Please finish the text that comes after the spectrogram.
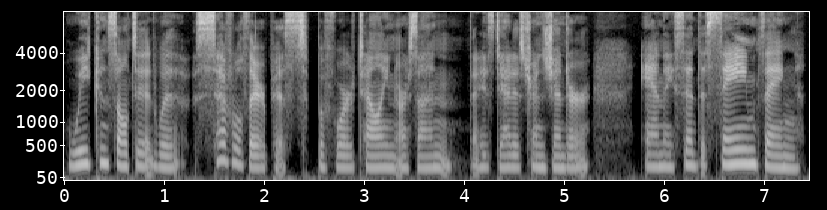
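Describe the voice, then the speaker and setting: A woman hosting a podcast, speaking earnestly and gently with a raspy, hoarse voice. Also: fairly low pitch, steady tone, moderate pace, no echo, studio quality. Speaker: podcast host. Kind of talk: scripted podcast intro and interview.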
